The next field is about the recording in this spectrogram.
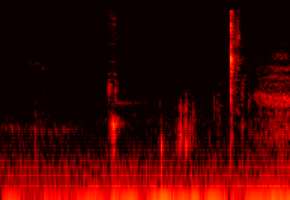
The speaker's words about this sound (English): Now, let me have a sip real quick.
